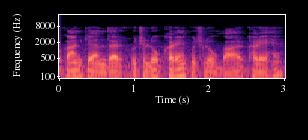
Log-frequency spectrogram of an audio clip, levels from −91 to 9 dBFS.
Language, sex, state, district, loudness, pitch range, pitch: Hindi, male, Delhi, New Delhi, -19 LUFS, 80-90 Hz, 80 Hz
